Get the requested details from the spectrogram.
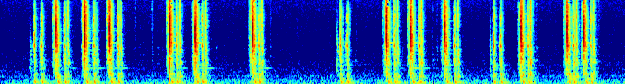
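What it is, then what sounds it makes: Metal manual typewriter. Fingertips tap the chrome-ringed keys of a vintage metal manual typewriter, each stroke driving a metal typebar with a sharp, bright clack that stops almost at once. The keystrokes come in quick bursts of two to four separated by short pauses, with almost no low end beneath them.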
